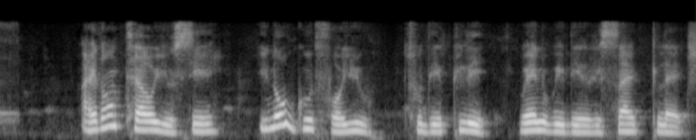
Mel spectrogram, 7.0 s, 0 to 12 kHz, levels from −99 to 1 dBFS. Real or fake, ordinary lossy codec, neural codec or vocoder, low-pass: fake; none; codec, 16 kHz, 2 kbps, FunCodec, trained on Chinese and English, 25 frames a second; 7.2 kHz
